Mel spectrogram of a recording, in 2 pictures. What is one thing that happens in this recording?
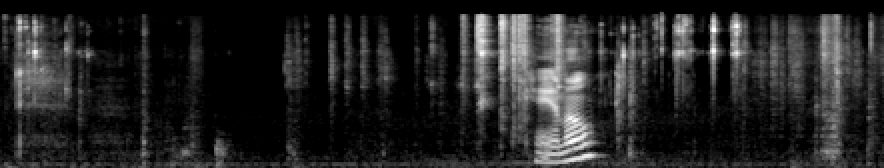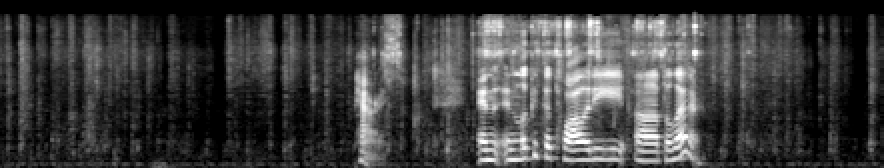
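Metal chain links clink softly in a hand.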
